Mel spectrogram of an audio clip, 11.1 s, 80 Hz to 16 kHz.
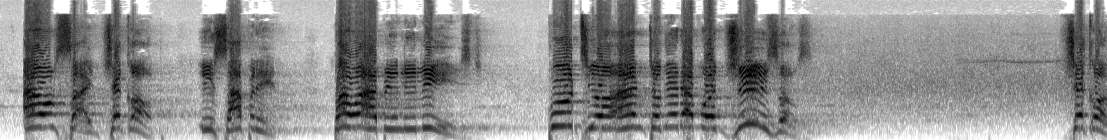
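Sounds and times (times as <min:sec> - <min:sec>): congregation clapping: 0:08.1 - 0:11.0.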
